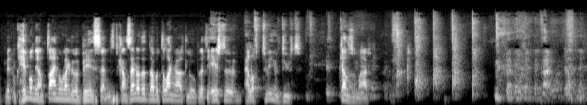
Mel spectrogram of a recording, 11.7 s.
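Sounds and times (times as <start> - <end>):
speech: 0.1 - 8.1
applause: 7.9 - 9.7
laughter: 9.9 - 11.7.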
